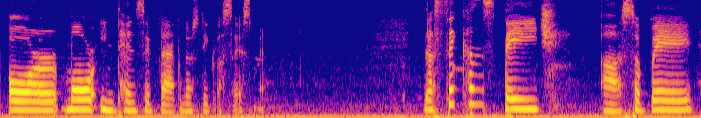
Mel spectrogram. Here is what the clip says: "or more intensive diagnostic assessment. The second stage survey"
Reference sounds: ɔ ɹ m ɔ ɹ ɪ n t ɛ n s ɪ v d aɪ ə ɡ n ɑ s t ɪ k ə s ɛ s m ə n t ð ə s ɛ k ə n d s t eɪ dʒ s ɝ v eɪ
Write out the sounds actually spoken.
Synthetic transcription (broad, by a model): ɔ ɹ m ɔ ɹ ɪ n t ɛ n s ɪ v d aɪ ə ɡ n ɑ s t ɪ k ə s ɛ s m ə n t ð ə s ɛ k ə n d s t eɪ dʒ s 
